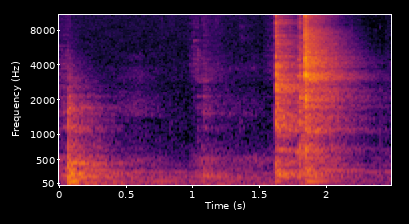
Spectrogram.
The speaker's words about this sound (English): As you could probably tell, the door has no artificial resistance, so if you let it go like I did, it will slam closed.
